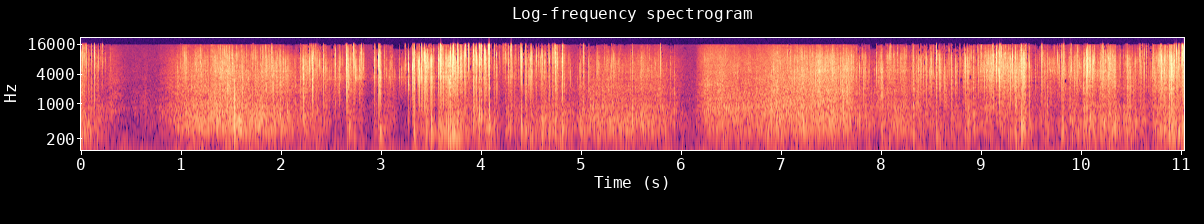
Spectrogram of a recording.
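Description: Small round wooden beads are scooped up in cupped hands and poured back onto a fuzzy blanket, rattling and clacking together in dense, bright bursts. After a near-silent start, the crisp clatter swells and fades in waves, drops out briefly around six seconds, then resumes as another steady pour of clicking beads.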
